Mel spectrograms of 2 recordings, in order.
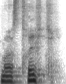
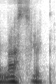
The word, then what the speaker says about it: Maastricht: That was almost perfect, Maastricht. Ah, sure. Okay, Maastricht.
